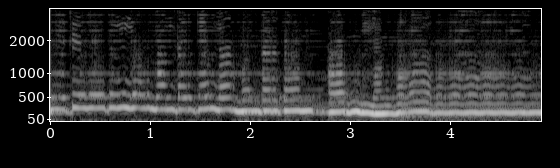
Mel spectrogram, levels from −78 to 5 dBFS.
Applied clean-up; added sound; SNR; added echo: neural separator model SepFormer DNS4.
